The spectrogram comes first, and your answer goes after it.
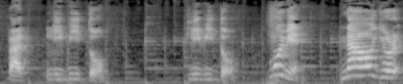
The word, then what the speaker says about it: libido: Remember the D sound, it's a bit hard, like in dentist. So not libido, but libido.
